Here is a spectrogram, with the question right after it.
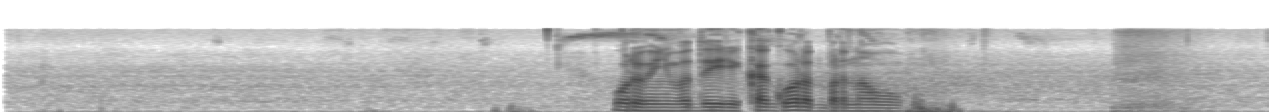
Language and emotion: Russian, neutral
